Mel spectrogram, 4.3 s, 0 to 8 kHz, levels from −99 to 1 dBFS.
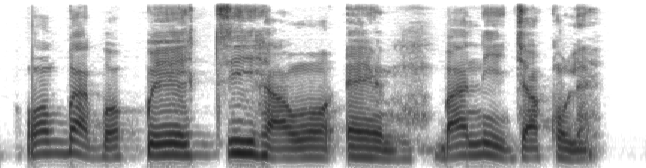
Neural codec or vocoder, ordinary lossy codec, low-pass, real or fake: codec, 16 kHz, 16 kbps, FreqCodec, larger model; none; 7.2 kHz; fake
